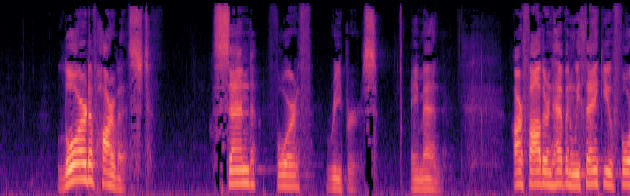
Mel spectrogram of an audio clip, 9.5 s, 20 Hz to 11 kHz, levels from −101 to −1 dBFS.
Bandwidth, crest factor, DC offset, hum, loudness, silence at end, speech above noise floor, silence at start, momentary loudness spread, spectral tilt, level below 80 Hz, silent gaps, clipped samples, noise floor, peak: 10.5 kHz; 20 dB; under 0.1%; none; -27 LUFS; 0 s; 38 dB; 0.85 s; 18 LU; -5 dB/octave; -62 dBFS; none; under 0.1%; -64 dBFS; -8 dBFS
